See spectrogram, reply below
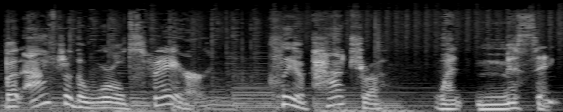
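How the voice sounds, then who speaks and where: A woman reading a scripted story for children in a measured, expressive storyteller's delivery. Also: deep voice. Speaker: podcast narrator. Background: music under the voice.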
